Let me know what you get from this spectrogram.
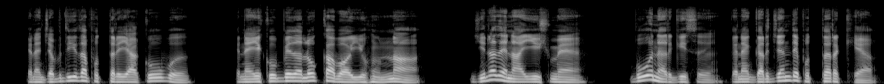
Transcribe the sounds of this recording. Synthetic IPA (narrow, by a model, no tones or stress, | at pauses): kɐned͡ʒɐbd̪id̪apʊt̪ːəɾjaːkuːb | kɐnejɐkuːbed̪aloːkabʱaːjuɦunːa | d͡ʒɪnãd̪enãːjiːʃʊɛ̃ | bunɐɾɡɪskɐnɛɡɐɾd͡ʒə̃nd̪epʊt̪ːəɾːɐkʰːjaː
